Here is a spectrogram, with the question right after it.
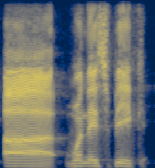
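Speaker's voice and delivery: ordinary talk, nothing marked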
